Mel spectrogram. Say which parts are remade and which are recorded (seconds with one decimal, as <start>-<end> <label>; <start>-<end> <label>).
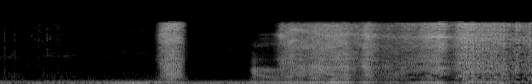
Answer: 0.0-1.4 recorded; 1.4-4.6 remade; 4.6-5.3 recorded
